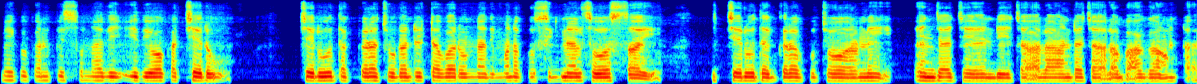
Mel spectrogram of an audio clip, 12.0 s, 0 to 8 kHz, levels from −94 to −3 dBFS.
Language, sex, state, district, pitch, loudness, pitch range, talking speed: Telugu, male, Telangana, Karimnagar, 130 Hz, -18 LUFS, 125-140 Hz, 115 wpm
